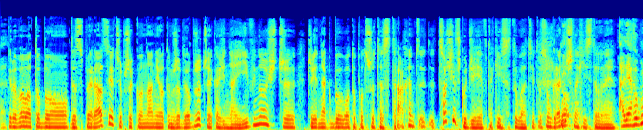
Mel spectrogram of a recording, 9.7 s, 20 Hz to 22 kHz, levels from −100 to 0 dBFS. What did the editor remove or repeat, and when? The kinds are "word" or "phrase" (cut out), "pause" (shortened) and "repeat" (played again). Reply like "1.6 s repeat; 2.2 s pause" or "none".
2.7 s word; 4.5 s pause; 6.9 s word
